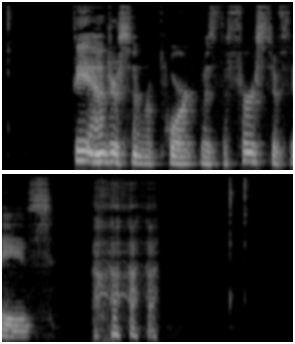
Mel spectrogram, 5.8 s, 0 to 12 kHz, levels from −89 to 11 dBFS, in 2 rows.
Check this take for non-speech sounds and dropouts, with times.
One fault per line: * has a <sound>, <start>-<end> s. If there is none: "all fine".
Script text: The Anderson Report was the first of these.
* has a laugh, 3.8-4.5 s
